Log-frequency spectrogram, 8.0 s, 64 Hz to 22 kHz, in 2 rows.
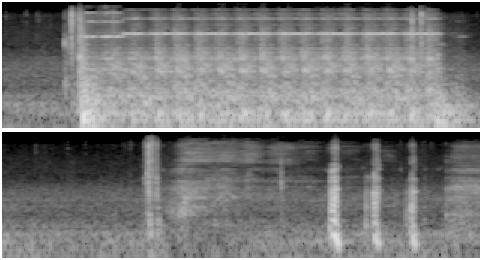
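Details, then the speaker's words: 1976 Porsche 914 with a VW Type 4 engine, first crank after sitting 30 years: about three seconds of slightly labored, uneven cranking; the battery sounds weak, and it may lack spark or fuel. "sounds kind of weak the battery sounds kind of weak [Laughter] it sounds like it's turning over pretty good though"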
